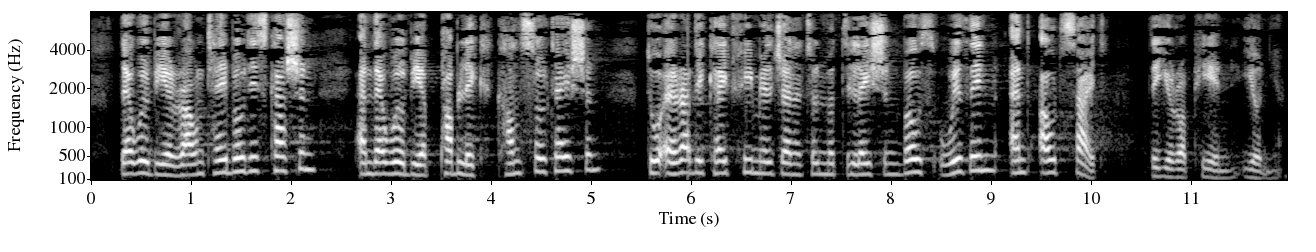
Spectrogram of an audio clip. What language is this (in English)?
English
